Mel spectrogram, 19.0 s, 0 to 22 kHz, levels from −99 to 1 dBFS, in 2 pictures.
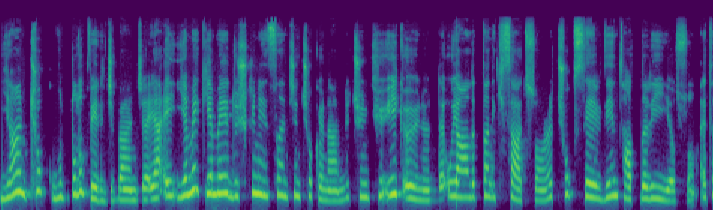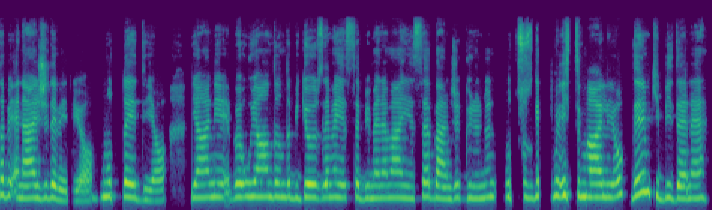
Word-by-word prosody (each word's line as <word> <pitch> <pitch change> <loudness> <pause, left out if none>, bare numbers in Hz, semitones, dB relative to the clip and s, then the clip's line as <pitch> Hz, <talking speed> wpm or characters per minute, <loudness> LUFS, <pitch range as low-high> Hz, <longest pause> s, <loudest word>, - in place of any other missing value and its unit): Yani 300 +8 +3
çok 355 -2 -4
mutluluk 265 +8 -2
verici 200 -3 +1
bence. 200 0 0
Ya 230 +3 +3
e 275 - +3
yemek 320 +7 +3
yemeye 320 -2 +5
düşkün 320 +5 +2
insan 290 -1 +2
için 275 +1 -2
çok 270 -2 -7
önemli. 195 0 -4
Çünkü 260 +2 -4
ilk 315 +1 +3
öğününde 210 -2 0
uyandıktan 260 0 -1
2 245 - -3
saat 205 -5 0
sonra 200 +4 -4
çok 315 +3 -3
sevdiğin 255 +1 +2
tatları 225 0 -1
yiyorsun. 200 - -3
E, - - -2
tabii, 280 +1 -1
enerji 240 -1 0
de 245 - +5
veriyor, 190 -1 -5
mutlu 265 0 +1
ediyor. 200 -5 0 0.4
Yani, 255 +2 -2
böyle, 255 0 +4
uyandığında 260 -1 0
bir 235 - -4
gözleme 250 0 +3
yese, 245 -1 -2
bir 235 - -4
menemen 240 +1 -3
yese 240 +2 -3
bence 230 0 -1
gününün 240 +2 -4
mutsuz 260 -1 0
geçme 275 +1 +1
ihtimali 260 -3 +2
yok. 290 +5 0
Derim 350 +5 +5
ki 275 - -3
bir 245 -3 -3
dene, 235 0 +1
250 Hz, 160 wpm, -22 LUFS, 230-275 Hz, 0.4 s, yemeye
